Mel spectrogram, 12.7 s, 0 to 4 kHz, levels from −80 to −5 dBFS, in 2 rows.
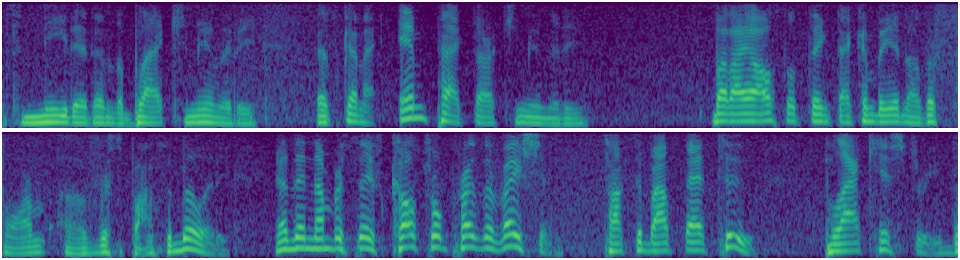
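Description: No technical faults can be heard anywhere in this speech.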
